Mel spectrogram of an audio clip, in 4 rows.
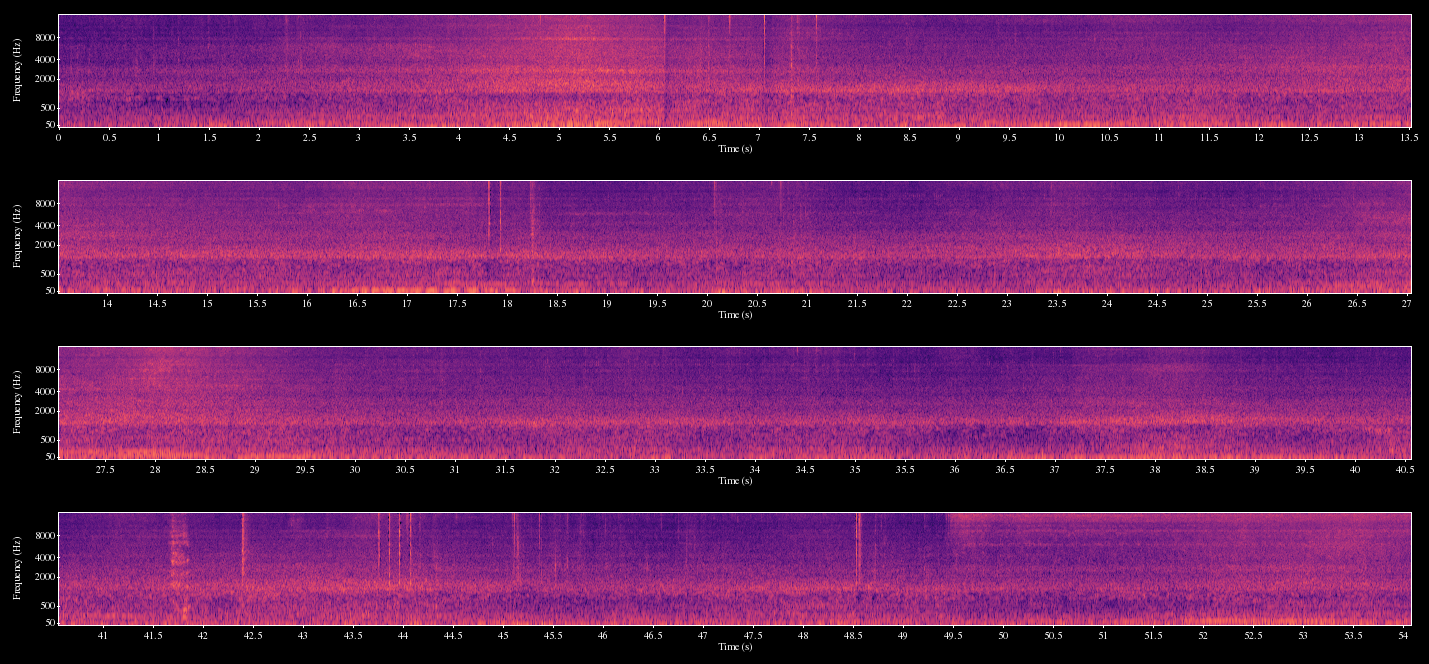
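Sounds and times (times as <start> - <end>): cars passing: 0.0 - 54.0
road traffic rumble: 0.0 - 54.0.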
